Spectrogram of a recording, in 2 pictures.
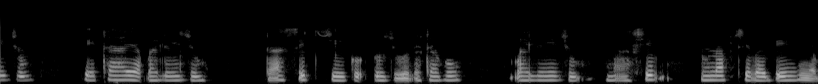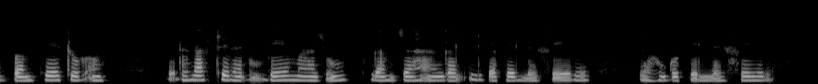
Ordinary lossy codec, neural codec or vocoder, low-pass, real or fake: Opus, 24 kbps; none; 5.4 kHz; real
